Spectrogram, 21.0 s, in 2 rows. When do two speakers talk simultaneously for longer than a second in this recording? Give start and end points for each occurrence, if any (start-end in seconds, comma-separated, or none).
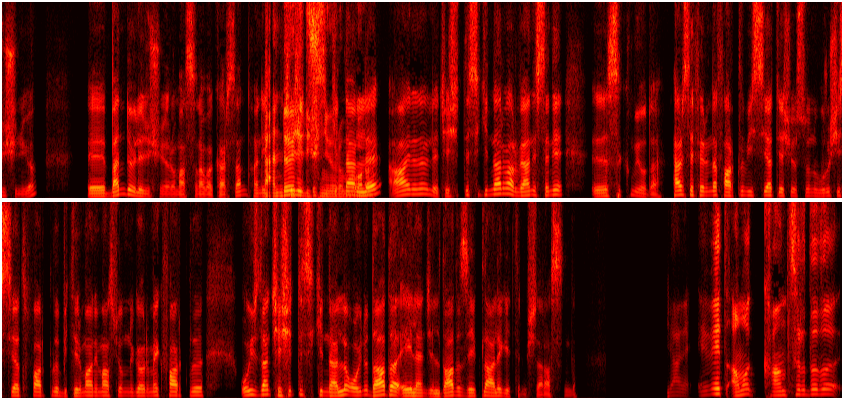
3.3-4.7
